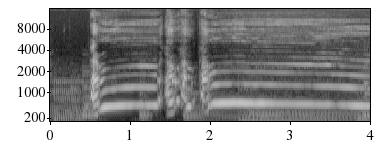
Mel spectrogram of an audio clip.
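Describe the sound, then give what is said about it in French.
A person imitates a wolf's cry, their voice sliding up into long, sustained wavering tones, loud, with a brief break in the middle before holding the final note. “Ça ressemble à quoi, le cri du loup ? Oh là là ! Estelle, pardonne-moi si je le fais pas bien.”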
